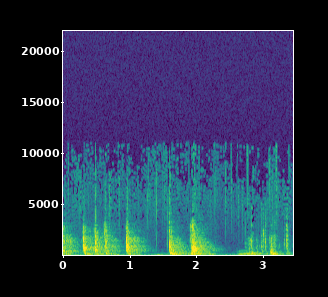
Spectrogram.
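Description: impact, knock on a door

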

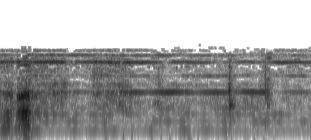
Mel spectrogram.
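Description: household object, telephone ringing

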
